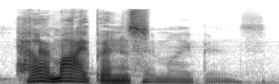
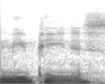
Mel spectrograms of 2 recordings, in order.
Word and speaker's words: hemipenes: Hemipens. So it's Hemipens. not hemipenis.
